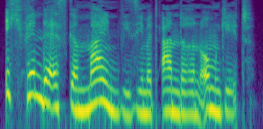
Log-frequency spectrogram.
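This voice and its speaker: A woman voicing a cheerful, earnest young schoolgirl who sounds high and eager. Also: expressive, moderate pace, no room sound, clean studio sound, lightly acted. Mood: friendly.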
